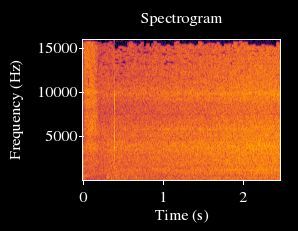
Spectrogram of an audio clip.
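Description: Steady noise inside the cabin of a car with its engine running, the hiss of idle and ventilation growing slightly louder, with one faint click about half a second in.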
